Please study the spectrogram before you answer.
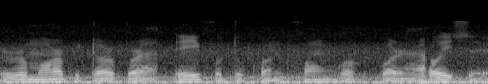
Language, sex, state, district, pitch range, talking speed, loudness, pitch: Assamese, male, Assam, Sonitpur, 95-105 Hz, 100 wpm, -18 LUFS, 105 Hz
